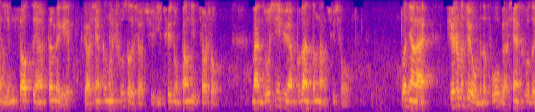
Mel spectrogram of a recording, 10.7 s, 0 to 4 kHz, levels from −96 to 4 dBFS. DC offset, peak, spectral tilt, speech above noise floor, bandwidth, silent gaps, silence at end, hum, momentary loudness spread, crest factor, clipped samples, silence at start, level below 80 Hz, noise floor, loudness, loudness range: under 0.1%; -2 dBFS; -8 dB/octave; 28 dB; 4 kHz; none; 0 s; none; 13 LU; 18 dB; under 0.1%; 0 s; -58 dBFS; -48 dBFS; -20 LUFS; 5 LU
